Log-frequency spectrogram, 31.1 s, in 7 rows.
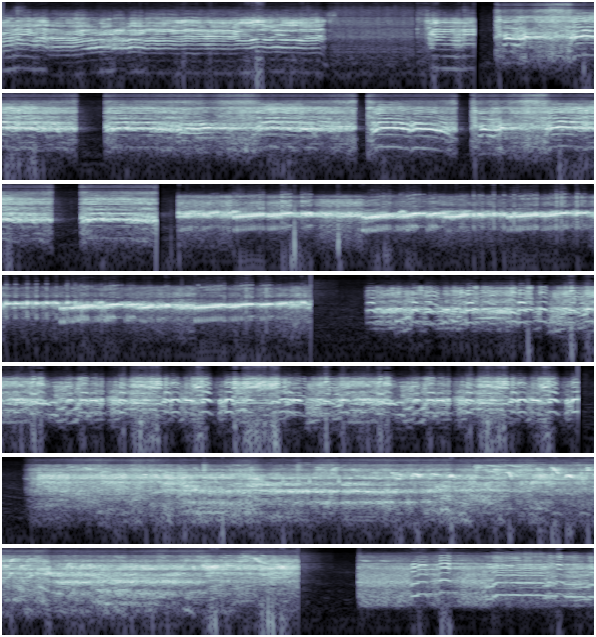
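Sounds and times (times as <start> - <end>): geese honking: 16.1 - 28.9.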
